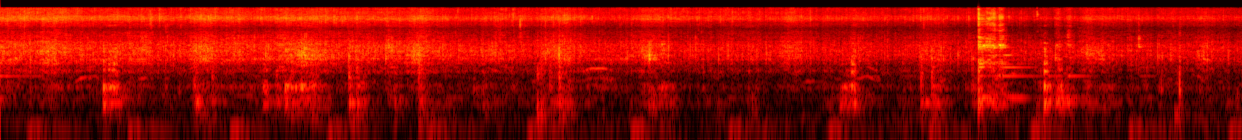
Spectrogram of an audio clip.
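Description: Onion poha being flipped and fried in a pan, with a steady close sizzle broken by repeated scraping knocks from stirring, and no talking.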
